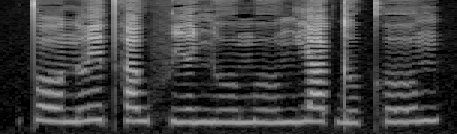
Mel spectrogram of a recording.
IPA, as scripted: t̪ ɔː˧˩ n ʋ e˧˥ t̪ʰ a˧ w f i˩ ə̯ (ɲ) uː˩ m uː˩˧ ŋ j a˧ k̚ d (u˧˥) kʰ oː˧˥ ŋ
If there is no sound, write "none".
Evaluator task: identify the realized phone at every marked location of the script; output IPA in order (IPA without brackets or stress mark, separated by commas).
ɲ, u˩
